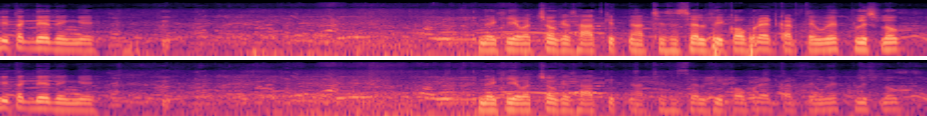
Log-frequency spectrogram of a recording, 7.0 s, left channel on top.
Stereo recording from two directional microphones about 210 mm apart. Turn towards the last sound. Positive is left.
turn(degrees=25)  # may be behind; listen again after turning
